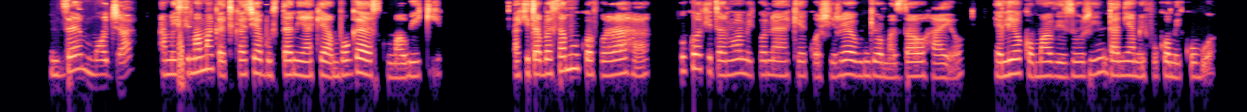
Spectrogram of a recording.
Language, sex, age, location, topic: Swahili, female, 18-24, Nairobi, agriculture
